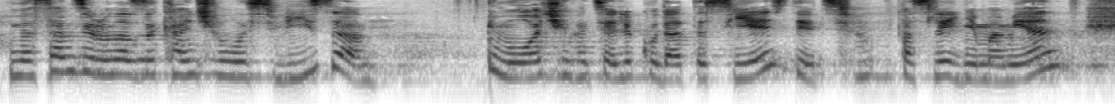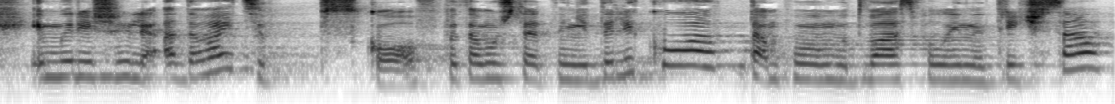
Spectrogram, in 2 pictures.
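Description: A woman's voice: fairly high pitch, expressive, a little fast, big-room sound. A young woman from Latvia, a guest athlete, chatting casually and laughing often in an interview. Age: young adult.

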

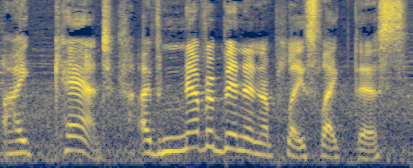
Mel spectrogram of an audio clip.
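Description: An actress playing an earnest, troubled young niece from a small town in a radio play, wounded and pleading. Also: female voice, medium pitch, sing-song, measured pace, music in the background. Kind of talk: dramatic radio play acting.

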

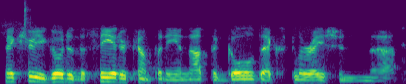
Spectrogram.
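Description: A man's voice: mid-range voice, brisk. A man talking as a guest in a conversational interview, on thin, phone-like call audio. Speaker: interview guest, theater adapter.

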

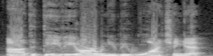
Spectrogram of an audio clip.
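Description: A man hosting a casual pop culture podcast, hoarse and froggy from a sore throat, joking and rambling. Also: a little high, lively intonation, fairly quick, fairly bright tone. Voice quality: froggy, gravelly. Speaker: podcast host.

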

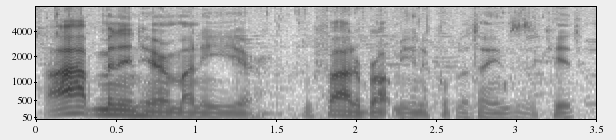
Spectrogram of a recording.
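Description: An actor playing a weary, defensive middle-aged Irish farmer who drinks too much, curt and evasive, in naturalistic radio drama. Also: male voice, low-pitched, expressive, rapid-fire, background noise.

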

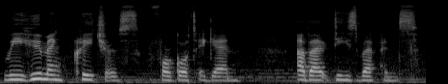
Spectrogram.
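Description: A woman's voice: mid-range voice, fairly even intonation, measured pace, husky. A woman playing one of a chorus of poets, reciting short declarative lines in a radio play. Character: female inhabitant in a chorus of corridor poets.

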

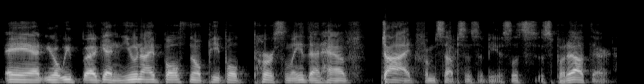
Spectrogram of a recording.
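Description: A man's voice: on the low side, fairly even intonation, brisk, lo-fi sound. A man in his forties co-hosting a podcast, talking in an earnest, reflective way with plenty of fillers. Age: 40s. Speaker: podcast co-host. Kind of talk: casual podcast chat.

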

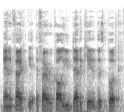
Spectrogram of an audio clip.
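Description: A man's voice: medium pitch, steady tone, quick pace. A man hosting a podcast, chatting casually as he interviews a guest.

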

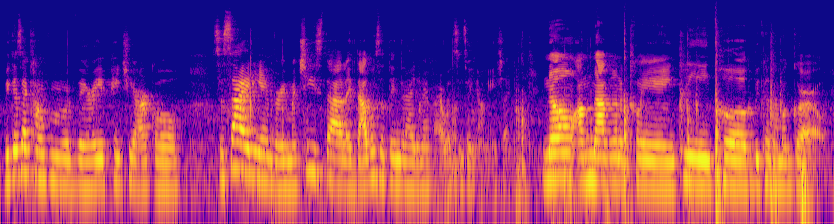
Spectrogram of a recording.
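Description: A woman's voice: fairly low pitch, steady tone, moderate pace, noisy background. Thoughtful woman from the Dominican Republic, echoey. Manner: thoughtful, earnest, frank, with sudden blunt humor. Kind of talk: reflective casual chat.

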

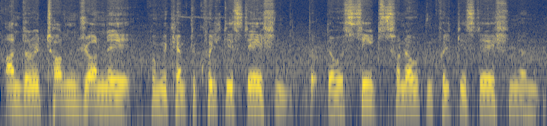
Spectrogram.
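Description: A man in his seventies with a County Clare accent, recalling his youth in a relaxed, chuckling way as he is interviewed. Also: on the high side, fairly quick, slight background noise, poor audio. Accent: Irish, County Clare. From Ireland. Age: 70s. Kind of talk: reminiscing, casual storytelling.

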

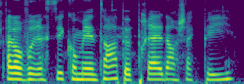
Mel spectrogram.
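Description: A woman hosting an interview, polite and a little hesitant, with frequent filler pauses as she introduces her guest and asks questions. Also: medium pitch, flat delivery.

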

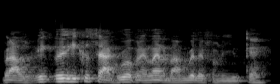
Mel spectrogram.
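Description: A man from Louisiana chatting casually on a podcast, haltingly repeating his opening words as he makes a point. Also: low voice, animated, lo-fi sound. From Louisiana, United States.

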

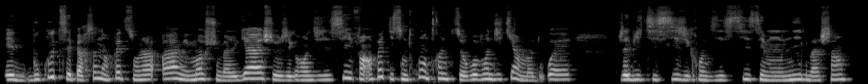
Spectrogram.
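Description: Mellow-voiced young woman, frank and heated. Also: on the high side, quick pace. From Madagascar. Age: young adult. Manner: hesitant, many restarts and fillers. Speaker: interviewee. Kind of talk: casual conversation.

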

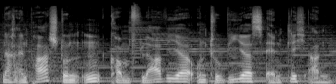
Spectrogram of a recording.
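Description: A man's voice: lowish voice, normal speed, music in the background. A man narrating a scripted children's story as the storyteller of a radio play.

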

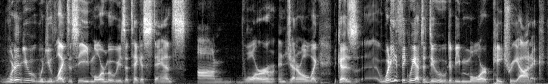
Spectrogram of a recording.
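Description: A man's voice: mid-range voice, expressive, a little slow, creaky, few pauses. A middle-aged man with an American accent, chatting informally and bluntly as an interviewer, rambling a little. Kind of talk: casual opinionated conversation.

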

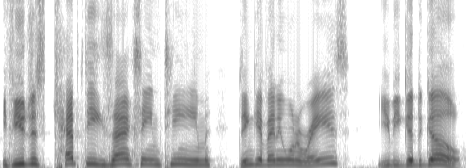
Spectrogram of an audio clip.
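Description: A Canadian man co-hosting a podcast, talking in a rambling, profane, animated way. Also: high-pitched, moderate pace, clear, resonant tone, no room sound, clean studio sound. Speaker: podcast co-host. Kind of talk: casual chat.

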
